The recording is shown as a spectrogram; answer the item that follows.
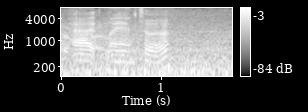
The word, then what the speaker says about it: Atlanta: how do you say Atlanta how many syllables Atlanta three how else would you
